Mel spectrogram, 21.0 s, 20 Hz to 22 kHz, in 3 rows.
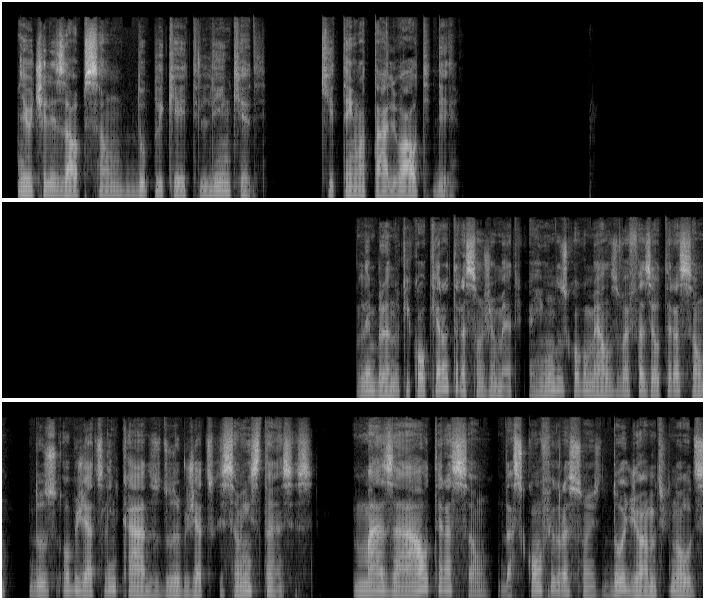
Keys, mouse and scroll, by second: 8.0-9.2 drag, 10.4-11.3 scroll up 2, 16.6 click.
